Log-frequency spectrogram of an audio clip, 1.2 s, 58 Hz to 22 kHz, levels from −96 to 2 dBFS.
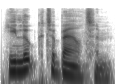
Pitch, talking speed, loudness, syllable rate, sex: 115 Hz, 205 wpm, -19 LUFS, 5.7 syllables/s, male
